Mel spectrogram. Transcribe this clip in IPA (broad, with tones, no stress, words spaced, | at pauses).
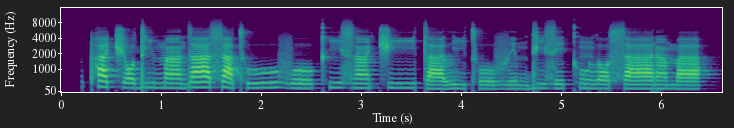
pʰa˦t͡ʃɔ˨di˨ mã˨ daː˦sa˦˨tʰuː˨˦ voː˨kʰi˦ zã˦ t͡ʃiː˦ta˨ li˨tʰo˨ ve˨mdi˦ze˦ kʰũ˦lɔ˦ saː˦ɾã˦ma˦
